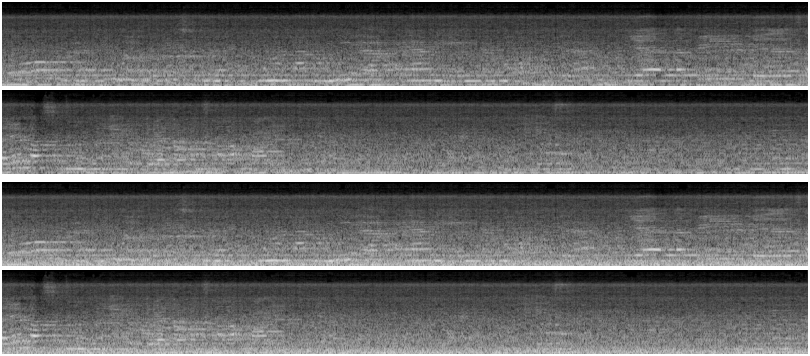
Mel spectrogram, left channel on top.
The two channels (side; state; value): right; noise; rumble, 2 dB below the sound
